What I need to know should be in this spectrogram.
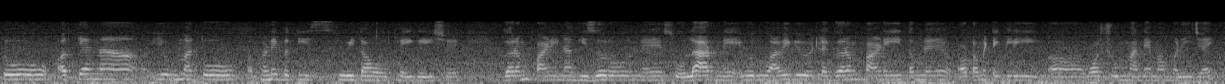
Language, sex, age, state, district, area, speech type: Gujarati, female, 60+, Gujarat, Rajkot, urban, spontaneous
